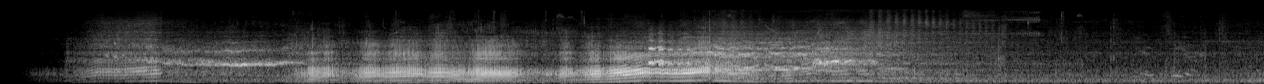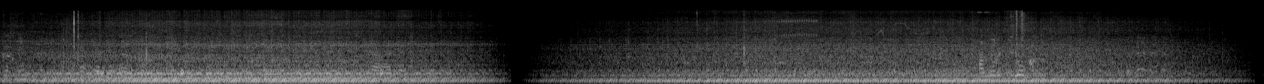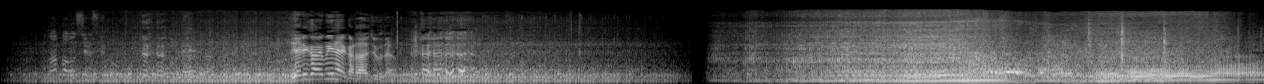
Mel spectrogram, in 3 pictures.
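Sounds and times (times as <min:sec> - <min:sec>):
car engines revving: 0:00.4 - 0:37.9
car engine idling: 0:08.9 - 0:32.2.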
